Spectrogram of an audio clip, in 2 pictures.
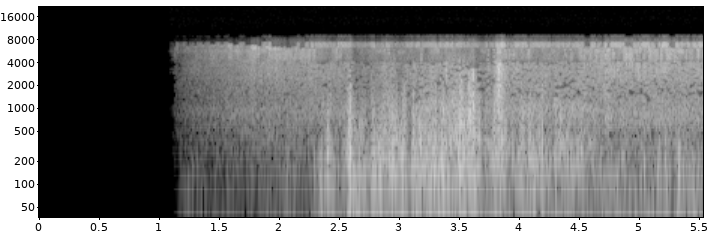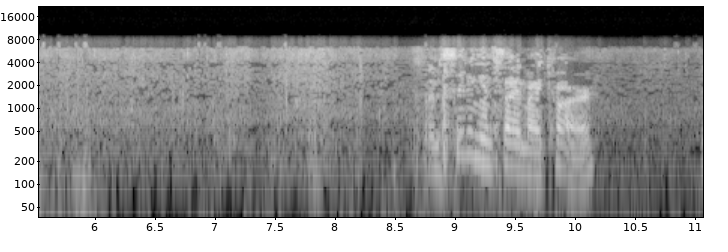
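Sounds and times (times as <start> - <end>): wind buffeting microphone: 2.1 - 6.2.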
